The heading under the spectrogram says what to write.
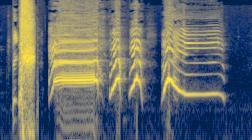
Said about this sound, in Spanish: Ay, ahora sí. Ahora gritó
